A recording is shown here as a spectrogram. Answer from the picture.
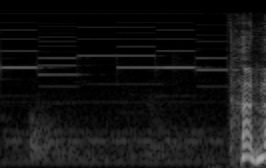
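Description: Mobile phone ringing with an incoming call: a high, beeping ringtone melody of short notes stepping up and down. It stops about a second and a half in, just as a man answers.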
